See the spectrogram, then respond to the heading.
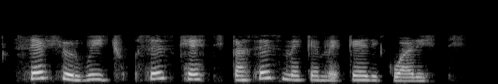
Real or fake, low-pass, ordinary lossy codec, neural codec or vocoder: real; 7.2 kHz; AAC, 16 kbps; none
